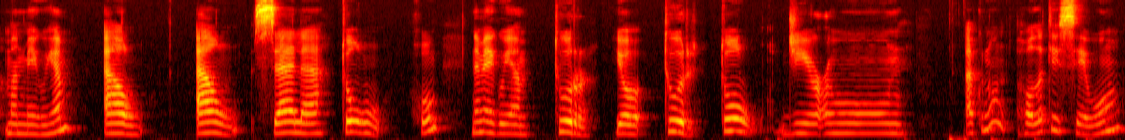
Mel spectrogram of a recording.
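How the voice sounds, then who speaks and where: A woman with a Tajik accent teaching Quran recitation rules step by step, asking rhetorical questions and slowly chanting the example words. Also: on the high side, clear, resonant tone. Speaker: tajwid teacher.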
